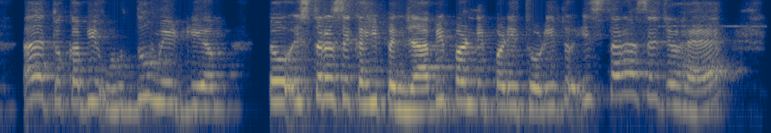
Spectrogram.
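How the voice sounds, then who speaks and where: Delivered at a moderate pace, the speech has lively intonation and audible room echo. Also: woman. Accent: Bengali. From India, Bengal (moved around army postings). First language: Bengali (speaking Hindi). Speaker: university vice-chancellor and author. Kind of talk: interview. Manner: hesitant, many filler sounds.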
